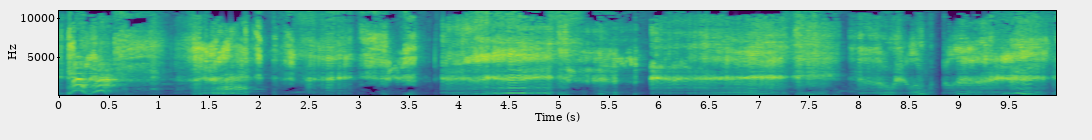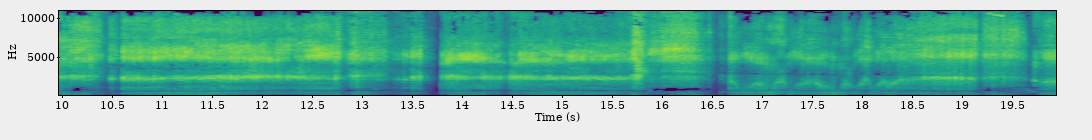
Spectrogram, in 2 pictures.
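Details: Angry chihuahua growling continuously, a harmonic snarl with rising and falling tones and a few sharper yips, steady throughout with brief gaps.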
